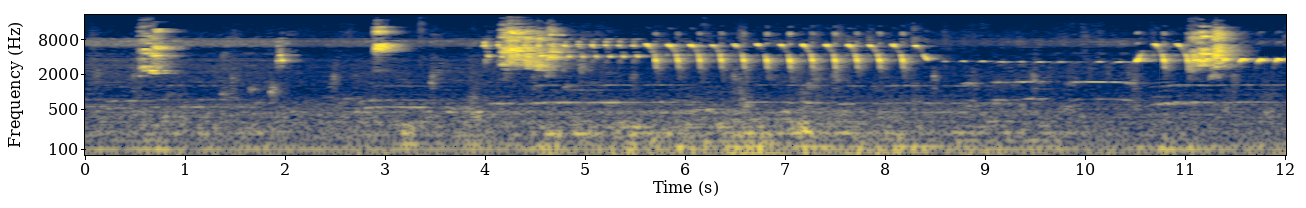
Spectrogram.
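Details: White-headed munia singing like a canary: bright high chirps, then a long run of quick descending whistled notes repeated steadily, then more short chirps, over a faint low hum.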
